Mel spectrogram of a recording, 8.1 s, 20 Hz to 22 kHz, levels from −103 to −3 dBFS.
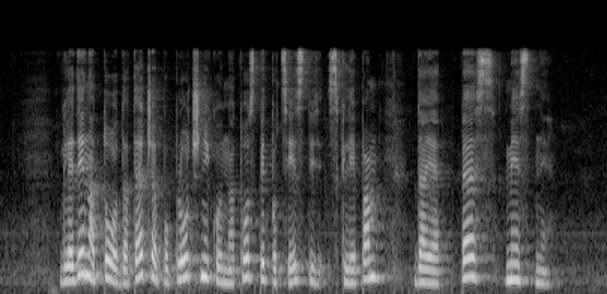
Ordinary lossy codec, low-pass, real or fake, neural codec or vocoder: none; 10.8 kHz; real; none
